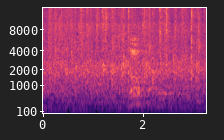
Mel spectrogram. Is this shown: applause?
yes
